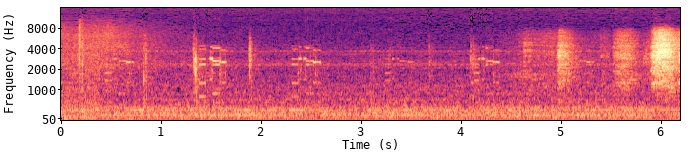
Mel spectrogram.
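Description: A low, steady rumbling drone with a faint hum, broken by a few scattered clicks and, near the end, short bursts of hiss.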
